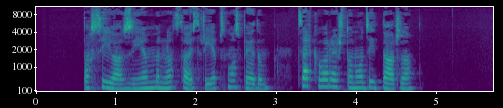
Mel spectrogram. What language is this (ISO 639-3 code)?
lav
